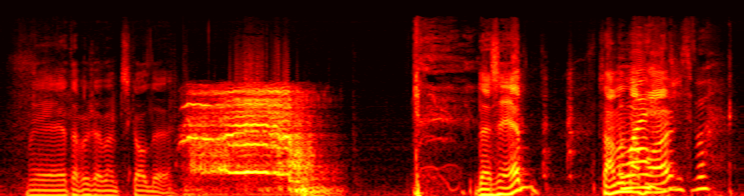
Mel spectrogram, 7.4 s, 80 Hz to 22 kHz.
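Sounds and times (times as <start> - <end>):
speech: 0.3 - 2.0, 2.9 - 3.5, 4.8 - 7.4
horse neighing: 1.8 - 3.5.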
